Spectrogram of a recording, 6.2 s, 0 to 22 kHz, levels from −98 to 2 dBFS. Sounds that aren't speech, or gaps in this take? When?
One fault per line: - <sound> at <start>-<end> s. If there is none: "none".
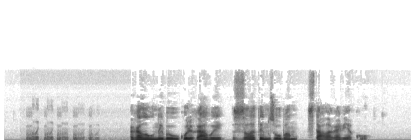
- laugh at 0.4-1.5 s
